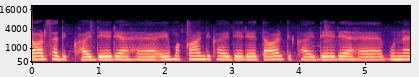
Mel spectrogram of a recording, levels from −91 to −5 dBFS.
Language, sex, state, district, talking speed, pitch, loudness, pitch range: Rajasthani, female, Rajasthan, Churu, 200 wpm, 215 Hz, -14 LUFS, 210-220 Hz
